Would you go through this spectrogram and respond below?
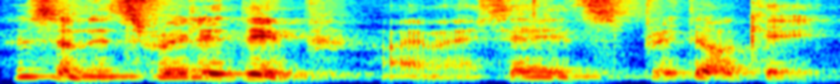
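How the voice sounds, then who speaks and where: A man hosting a gadget teardown, giving a casual, unscripted demonstration and thinking aloud in halting, short phrases. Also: a little high, huge pitch swings, gravelly, loud music behind the voice. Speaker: host of a gadget teardown video.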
